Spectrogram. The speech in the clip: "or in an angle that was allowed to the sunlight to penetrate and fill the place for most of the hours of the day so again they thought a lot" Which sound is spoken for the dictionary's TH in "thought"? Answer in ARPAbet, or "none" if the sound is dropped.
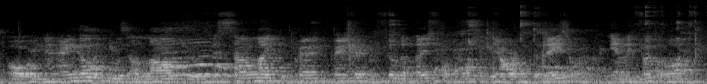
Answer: T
